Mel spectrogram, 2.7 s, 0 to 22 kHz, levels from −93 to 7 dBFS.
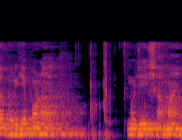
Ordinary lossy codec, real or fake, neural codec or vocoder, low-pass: none; real; none; 7.2 kHz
